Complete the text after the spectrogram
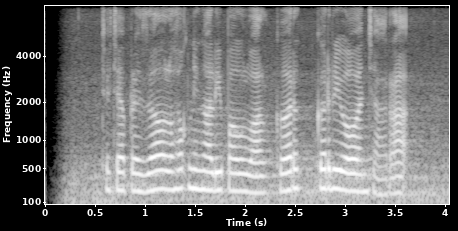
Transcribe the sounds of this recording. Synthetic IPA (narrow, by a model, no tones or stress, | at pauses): t͡ʃat͡ʃapɾɛzaɔlɔɦɔk̚niŋalipaulwalkərkɨrdiwawaɲt͡ʃaɾa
